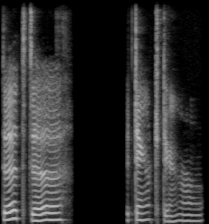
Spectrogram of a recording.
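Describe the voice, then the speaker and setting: A woman's voice: a little high, steady tone, slow pace, warm tone. A woman game streamer chatting casually and reacting on a livestream.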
